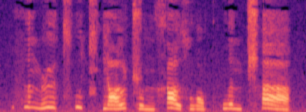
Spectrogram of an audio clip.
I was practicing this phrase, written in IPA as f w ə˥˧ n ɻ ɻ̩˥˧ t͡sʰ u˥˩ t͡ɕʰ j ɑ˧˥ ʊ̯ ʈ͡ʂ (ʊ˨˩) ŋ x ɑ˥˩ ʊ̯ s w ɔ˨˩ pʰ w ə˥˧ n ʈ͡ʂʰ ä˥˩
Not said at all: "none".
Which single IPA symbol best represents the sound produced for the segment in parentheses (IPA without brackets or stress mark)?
ʊ˨˩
